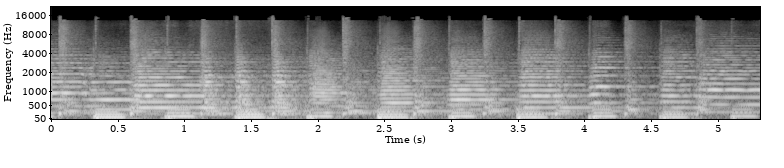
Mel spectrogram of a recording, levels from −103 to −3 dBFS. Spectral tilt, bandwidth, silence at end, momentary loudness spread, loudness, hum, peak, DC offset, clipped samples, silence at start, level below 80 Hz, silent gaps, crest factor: -5.5 dB/octave; 15.5 kHz; 0 s; 5 LU; -20 LUFS; none; -4 dBFS; under 0.1%; under 0.1%; 0 s; -32 dBFS; none; 16 dB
